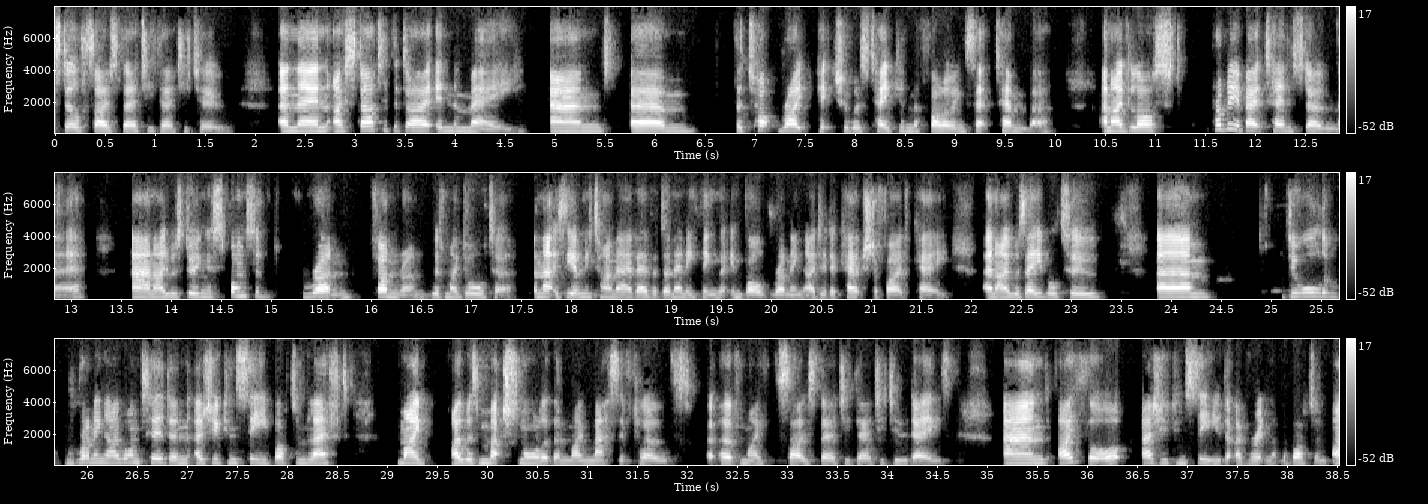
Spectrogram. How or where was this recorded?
video call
